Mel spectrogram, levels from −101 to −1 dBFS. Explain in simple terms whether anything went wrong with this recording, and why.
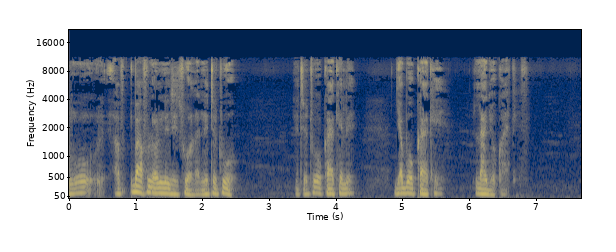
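The speech sounds watery and swirly from start to finish, with a plainly audible smeared, metallic edge on s sounds and nothing above about 11.2 kHz. This is likely MP3 compression, which discards treble and faint detail to save space.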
